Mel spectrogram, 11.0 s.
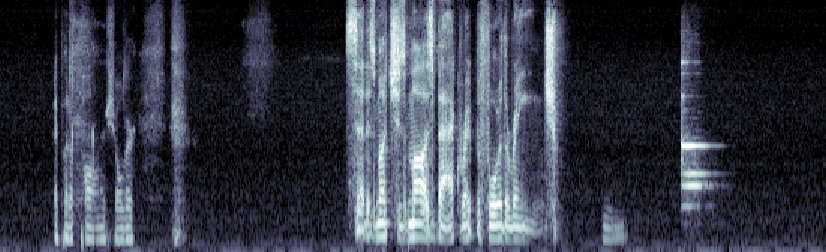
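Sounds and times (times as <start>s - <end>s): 
speech: 0.7s - 2.6s, 4.6s - 8.3s
cell phone ringing: 9.1s - 9.8s.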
